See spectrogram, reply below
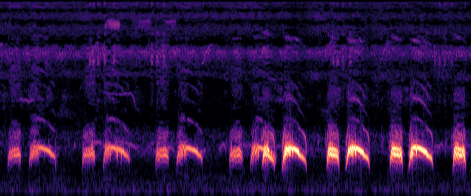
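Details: Spotted dove calls meant to lure wild doves for trapping; soft coo pairs that grow louder partway through, each closing with a downward-bending note, repeated about once a second.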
